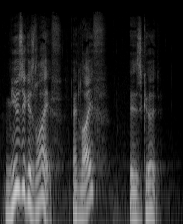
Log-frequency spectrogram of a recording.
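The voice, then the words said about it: Funny put-on voice. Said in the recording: “in a funny voice”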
